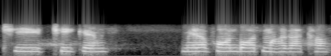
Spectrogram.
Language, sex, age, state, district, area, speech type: Hindi, male, 18-30, Bihar, Darbhanga, rural, conversation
